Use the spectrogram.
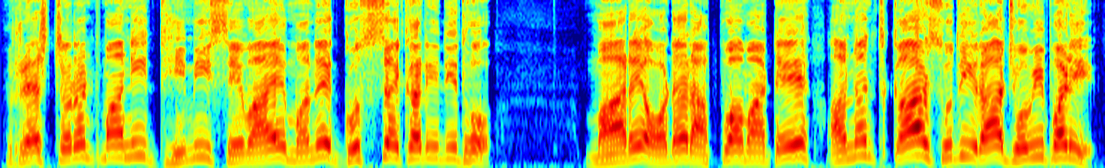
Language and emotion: Gujarati, angry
